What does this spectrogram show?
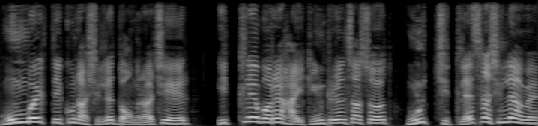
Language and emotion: Goan Konkani, surprised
